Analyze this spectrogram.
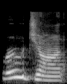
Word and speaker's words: Lou John: Lou John. Oh, you do pronounce the J.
